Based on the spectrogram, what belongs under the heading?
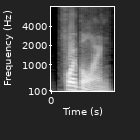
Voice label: "forborne", American

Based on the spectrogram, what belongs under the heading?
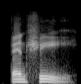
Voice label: "banshee", American

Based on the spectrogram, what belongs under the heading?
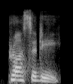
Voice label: "prosody", Indian; Dictionary

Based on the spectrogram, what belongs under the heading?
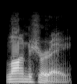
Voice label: "lingerie", American

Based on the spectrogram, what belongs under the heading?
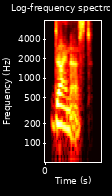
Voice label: "dynast", Indian

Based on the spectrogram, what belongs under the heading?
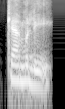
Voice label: "cameleer", Indian

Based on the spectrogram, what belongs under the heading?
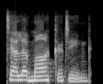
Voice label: "telemarketing", Indian

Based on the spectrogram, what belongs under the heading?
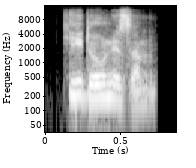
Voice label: "hedonism", Indian

